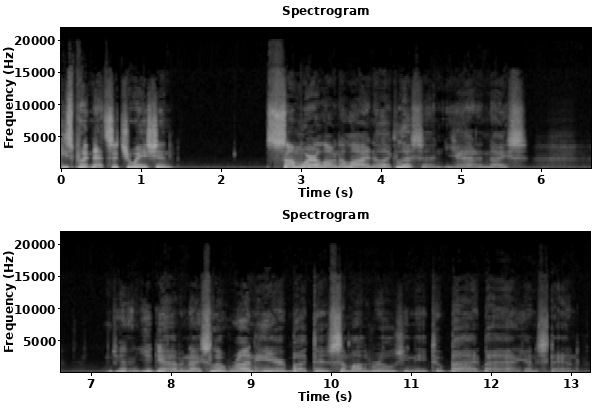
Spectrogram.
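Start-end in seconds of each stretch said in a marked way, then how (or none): 3.9-13.1 menacing put-on Southern accent, lower, quieter. Acting out people warning him about rules to abide by, menacing Southern accent. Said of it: "with a Southern accent".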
